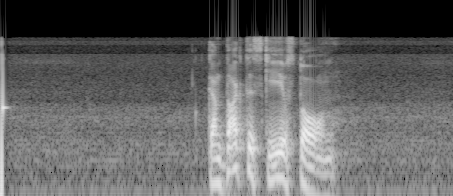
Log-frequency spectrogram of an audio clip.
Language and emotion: Russian, neutral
